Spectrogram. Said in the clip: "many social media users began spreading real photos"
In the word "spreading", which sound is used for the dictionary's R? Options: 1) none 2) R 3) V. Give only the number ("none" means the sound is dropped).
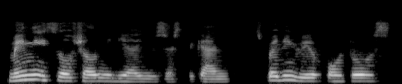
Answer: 2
